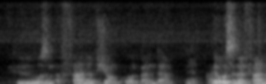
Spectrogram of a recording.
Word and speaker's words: Jean-Claude Van Damme: by Jean-Claude Van Damme I think the way you say his name you have to say it pronounce it properly Jean-Claude Van Damme yes John John Claude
